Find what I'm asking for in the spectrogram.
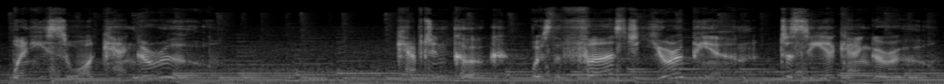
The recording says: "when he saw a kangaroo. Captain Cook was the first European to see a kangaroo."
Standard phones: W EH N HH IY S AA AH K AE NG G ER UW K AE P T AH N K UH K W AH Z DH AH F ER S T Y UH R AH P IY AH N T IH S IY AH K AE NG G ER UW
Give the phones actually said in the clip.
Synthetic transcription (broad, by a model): W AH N IY S AA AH K AE NG G ER UW K AE P T AH N K UH K W AH Z DH AH F ER S T Y UH R AH P IY AH N T IH S IY AH K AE NG G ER UW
